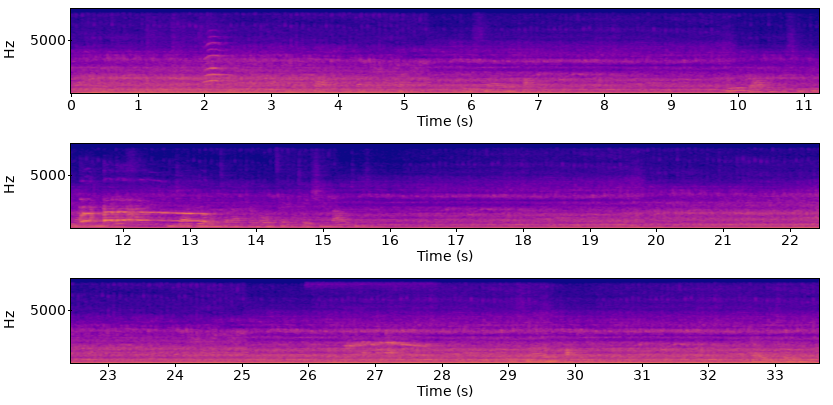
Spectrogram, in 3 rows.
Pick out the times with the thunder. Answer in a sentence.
The thunder can't be heard in this clip.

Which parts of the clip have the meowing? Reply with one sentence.
You can hear the meowing from 1.3 to 2.5 s.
